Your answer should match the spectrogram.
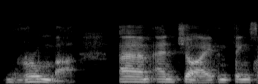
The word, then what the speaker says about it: rumba: You've got to roll your R on rumba, haven't you?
